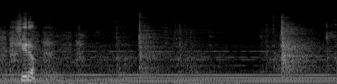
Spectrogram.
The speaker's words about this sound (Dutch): Je ziet, de klik komt, op het moment dat ze gaat zitten, klik en er komt gelijk voer. Dus ze weet, wat ik doe is goed.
